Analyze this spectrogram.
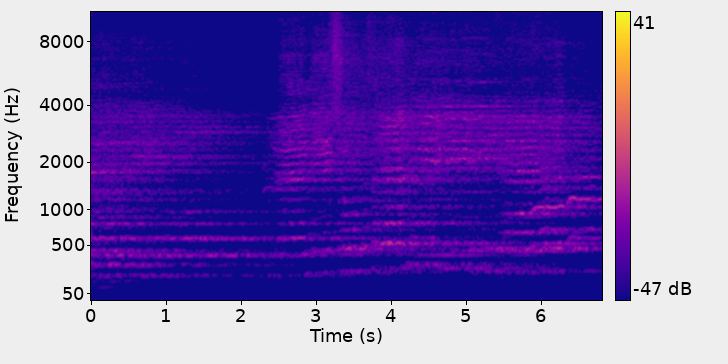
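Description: Quiet background music of sustained, chant-like vocal tones holding slow chords, growing fuller about two and a half seconds in.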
